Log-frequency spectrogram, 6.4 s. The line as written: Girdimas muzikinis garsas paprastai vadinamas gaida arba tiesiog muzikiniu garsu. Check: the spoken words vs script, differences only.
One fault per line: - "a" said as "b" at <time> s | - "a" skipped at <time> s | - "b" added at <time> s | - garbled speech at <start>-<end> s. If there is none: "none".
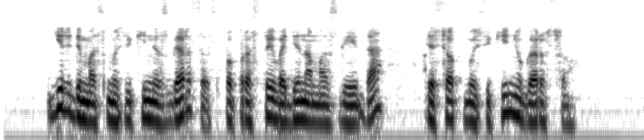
- "arba" skipped at 3.8 s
